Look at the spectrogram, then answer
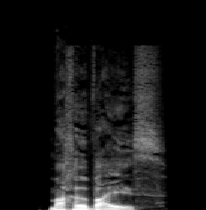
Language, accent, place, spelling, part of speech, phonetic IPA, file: German, Germany, Berlin, mache weis, verb, [ˌmaxə ˈvaɪ̯s], De-mache weis.ogg
- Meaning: inflection of weismachen: 1. first-person singular present 2. first/third-person singular subjunctive I 3. singular imperative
